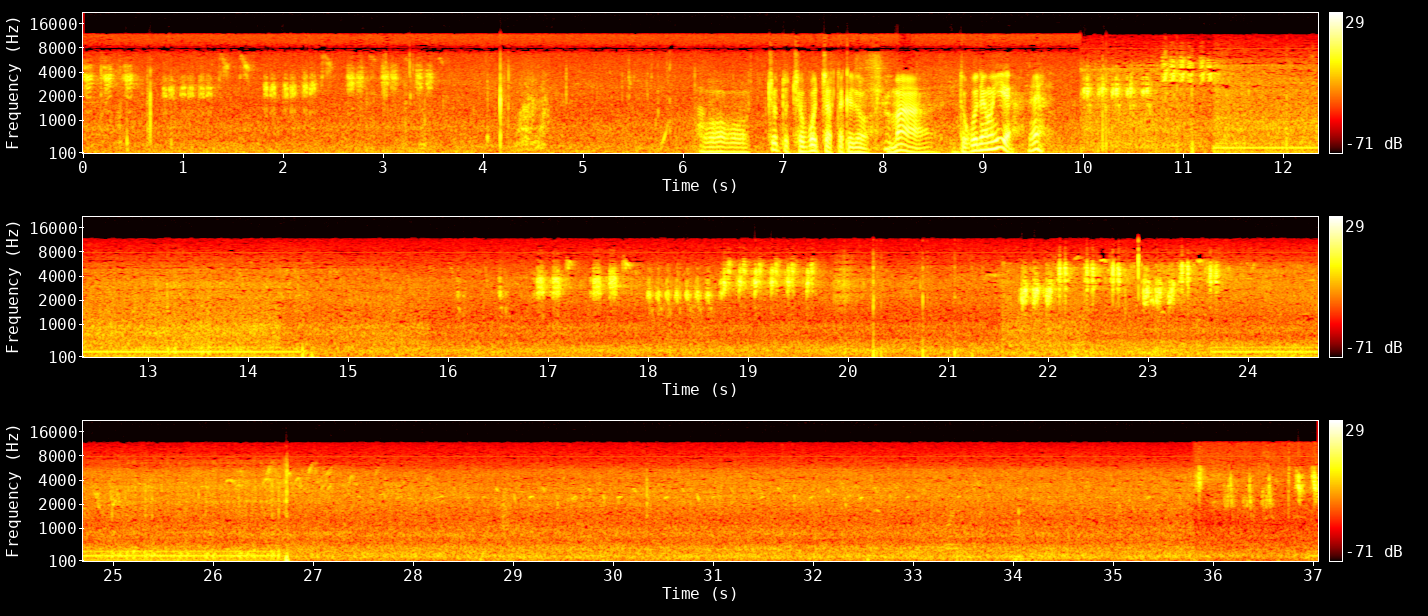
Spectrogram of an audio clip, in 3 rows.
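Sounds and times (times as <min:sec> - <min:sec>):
birds chirping: 0:00.0 - 0:05.3, 0:07.6 - 0:37.0
low steady hum: 0:11.3 - 0:16.2, 0:21.6 - 0:29.7.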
